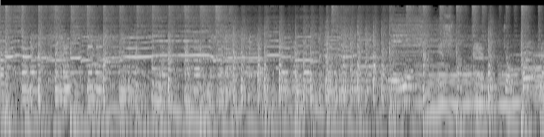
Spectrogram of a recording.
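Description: Blues band playing live: a harmonica played into a handheld microphone carries the lead with long, bending notes over a drum kit and electric guitar.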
